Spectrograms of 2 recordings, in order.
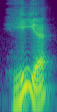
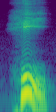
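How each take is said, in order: First: The word ends with a short 'a' vowel. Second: The word ends without a final short vowel. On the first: The reading continues past this word. "if you keep on reading, you say" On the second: The reading stops at this word. "but if you stop at it, you would say"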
